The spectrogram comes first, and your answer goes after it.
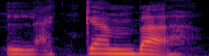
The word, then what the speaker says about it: La Camba: Nous on dit la camba, mais c'est vrai qu'on met un petit accent. Les mots qui finissent avec un accent à la fin, c'est prononcé avec un accent tonique vers la fin. C'est la camba.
